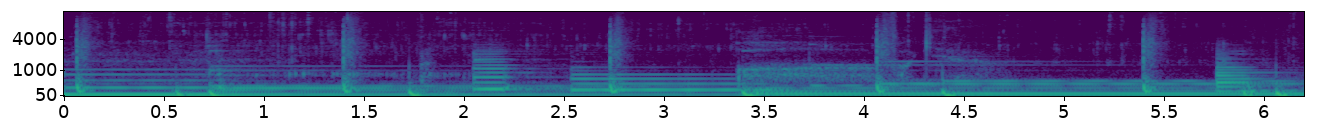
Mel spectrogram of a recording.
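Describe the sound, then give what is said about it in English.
Coffee is poured into a cup, with gurgling, splashy trickles and a few drips over several seconds. A brief exclamation from a voice cuts in partway through. “Hey y'all, let's pour this coffee real quick because, woof, I got some thoughts in my head.”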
